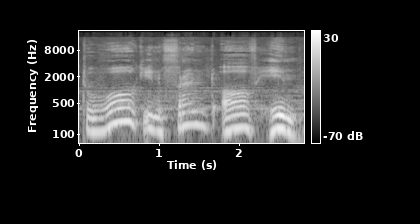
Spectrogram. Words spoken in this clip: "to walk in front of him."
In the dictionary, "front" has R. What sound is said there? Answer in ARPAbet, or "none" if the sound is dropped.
R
